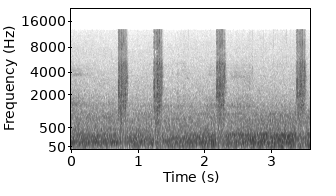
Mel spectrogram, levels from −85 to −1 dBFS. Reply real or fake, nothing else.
fake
